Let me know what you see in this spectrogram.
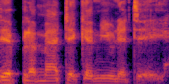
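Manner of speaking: voice dropped low. Quoting a line from a movie: Lethal Weapon 2 movie voice. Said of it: "I had the voice for it right now".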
